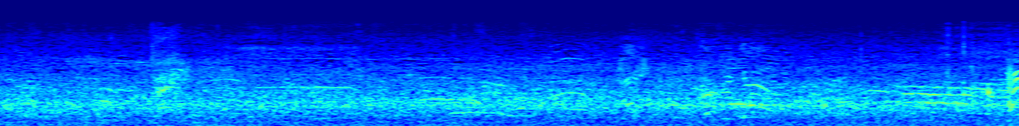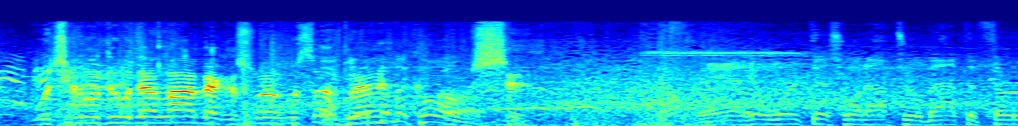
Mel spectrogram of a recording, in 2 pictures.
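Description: A stadium crowd murmurs and roars.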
